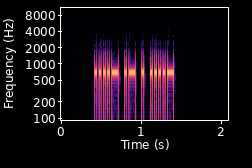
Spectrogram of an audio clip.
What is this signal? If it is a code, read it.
Morse code, heard as a keyed tone, about 44 wpm, 700 Hz. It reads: 4AE4
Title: All Cut Numbers - 4-Digit 45wpm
